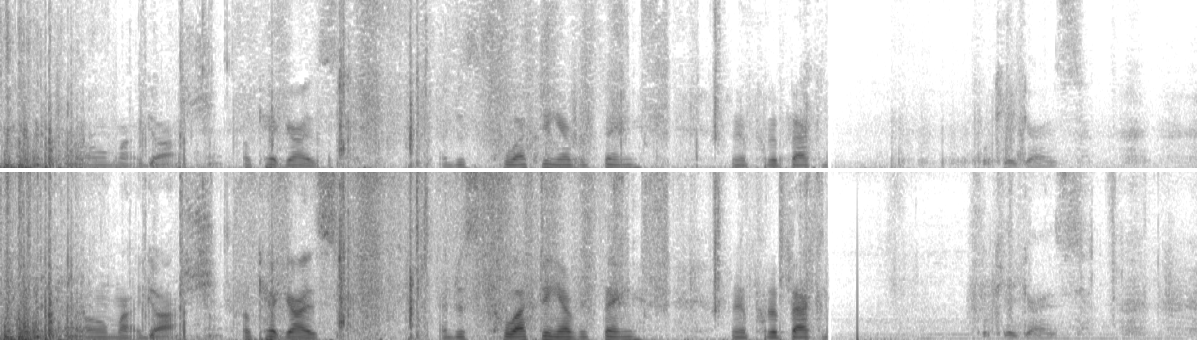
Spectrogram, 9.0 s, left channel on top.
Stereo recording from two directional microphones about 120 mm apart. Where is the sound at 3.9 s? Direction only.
25° right (ahead or behind).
